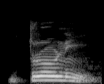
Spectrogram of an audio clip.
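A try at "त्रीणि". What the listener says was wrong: দ্রোণী না তো, এটা ত্রিণী। ত্রিণী তরে ফেলা রস্বইকার, তরে ফেলে দীর্ঘিকার।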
